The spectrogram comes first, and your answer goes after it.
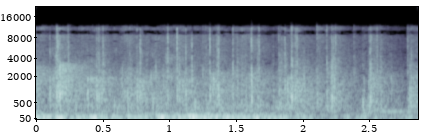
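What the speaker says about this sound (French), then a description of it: "je vous demande de les applaudir chaleureusement" An audience at a student forum at the Cité Universitaire applauds warmly, thick continuous clapping from a sizeable crowd that keeps an even level throughout.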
